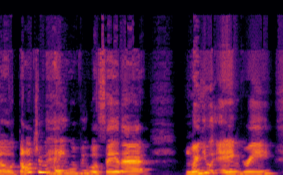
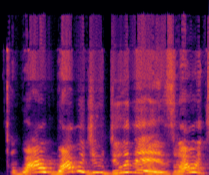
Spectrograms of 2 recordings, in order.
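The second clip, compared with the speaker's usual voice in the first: exasperated; 7 semitones higher, 3 dB louder than usual. Retold or imitated. Exasperated quote of herself to dudes.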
